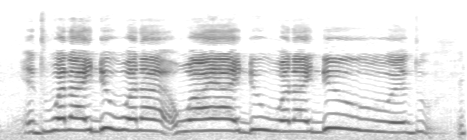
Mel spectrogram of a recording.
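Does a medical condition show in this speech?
Yes: cerebral palsy; speech therapy.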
